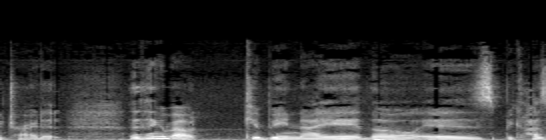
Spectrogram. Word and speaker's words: kibbeh: Something else we would often sell out of was kibbeh. It spelled like it looks like kibbeh, but Gada pronounces it kippy.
